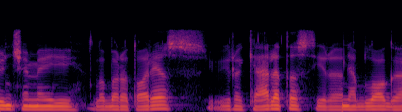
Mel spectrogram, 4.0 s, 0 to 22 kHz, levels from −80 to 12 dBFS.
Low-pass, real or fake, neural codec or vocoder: 7.2 kHz; real; none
